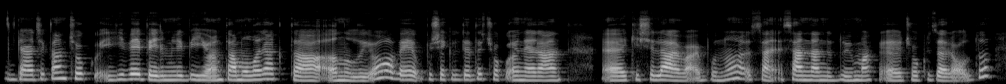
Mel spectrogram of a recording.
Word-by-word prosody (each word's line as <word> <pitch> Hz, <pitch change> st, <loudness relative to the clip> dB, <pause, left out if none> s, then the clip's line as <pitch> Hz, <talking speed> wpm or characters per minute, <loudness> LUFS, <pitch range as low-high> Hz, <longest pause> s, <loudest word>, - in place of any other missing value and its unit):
Gerçekten 240 Hz, +5 st, 0 dB
çok 255 Hz, -2 st, -3 dB
iyi 225 Hz, +3 st, -4 dB
ve 245 Hz, -1 st, +5 dB
verimli 205 Hz, 0 st, +2 dB
bir 220 Hz, -, -1 dB
yöntem 210 Hz, 0 st, +2 dB
olarak 245 Hz, +5 st, +1 dB
da 200 Hz, -, +5 dB, 0.2 s
anılıyor 190 Hz, -, 0 dB
ve 215 Hz, -2 st, -1 dB
bu 235 Hz, -, -7 dB
şekilde 220 Hz, -1 st, -4 dB
de 245 Hz, -, -3 dB
çok 225 Hz, -2 st, -7 dB
öneren, 190 Hz, -1 st, +1 dB, 0.4 s
eee, 190 Hz, 0 st, +2 dB
kişiler 210 Hz, -3 st, +2 dB
var 195 Hz, +2 st, -2 dB
bunu. 240 Hz, +7 st, -3 dB
Se 205 Hz, -6 st, -2 dB
senden 205 Hz, -3 st, +2 dB
de 190 Hz, 0 st, -5 dB
duymak, 195 Hz, 0 st, -2 dB
eee, 180 Hz, -, -1 dB
çok 200 Hz, +2 st, -6 dB
güzel 195 Hz, -5 st, 0 dB
oldu. 360 Hz, -, -3 dB
210 Hz, 165 wpm, -23 LUFS, 195-230 Hz, 0.4 s, ve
